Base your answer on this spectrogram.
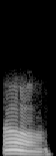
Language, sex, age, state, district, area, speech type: Assamese, female, 60+, Assam, Dibrugarh, rural, conversation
